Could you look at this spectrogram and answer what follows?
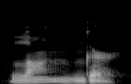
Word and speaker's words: longer: but then you have longer where we have the hard G sound longer with a nasal sound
